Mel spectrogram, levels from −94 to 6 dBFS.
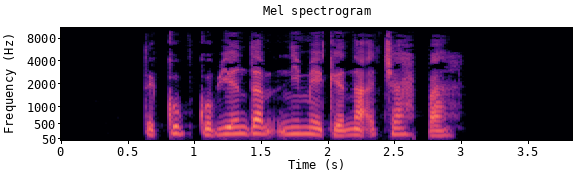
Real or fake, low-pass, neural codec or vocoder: real; 9.9 kHz; none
